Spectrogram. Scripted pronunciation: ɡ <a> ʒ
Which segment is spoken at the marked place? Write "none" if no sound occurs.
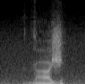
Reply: a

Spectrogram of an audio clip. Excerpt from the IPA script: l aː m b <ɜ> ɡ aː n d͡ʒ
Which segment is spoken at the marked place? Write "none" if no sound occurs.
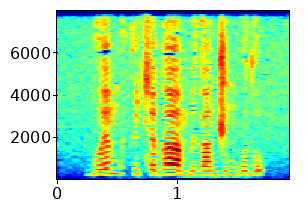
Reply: ɛ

